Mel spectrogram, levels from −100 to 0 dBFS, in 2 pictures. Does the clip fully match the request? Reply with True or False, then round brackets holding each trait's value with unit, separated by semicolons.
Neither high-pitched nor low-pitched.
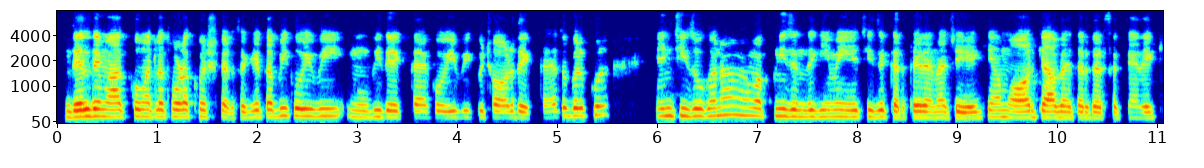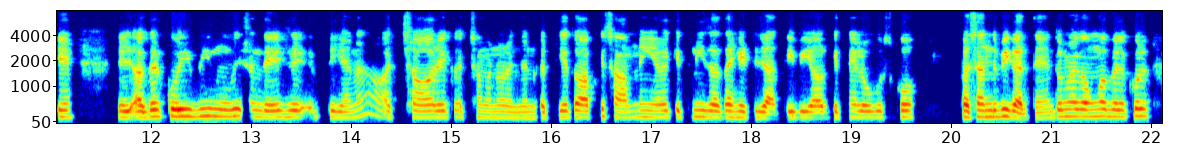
True (175 Hz)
